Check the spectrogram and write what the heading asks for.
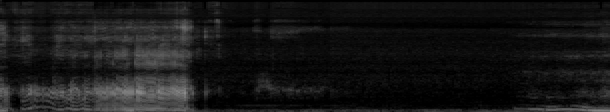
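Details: Snoring during sleep: one loud, rough snore of about two seconds, then a quiet pause and the start of the next low, rumbling breath.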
